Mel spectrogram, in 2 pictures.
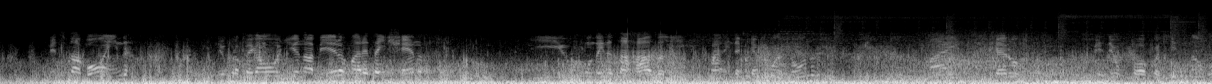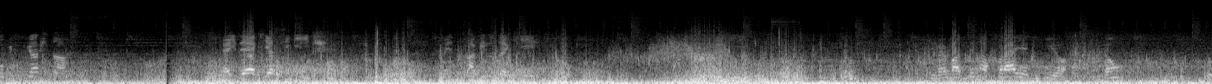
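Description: Strong wind buffeting an action-camera microphone over choppy sea water around a paddle board, a loud, dense rumble that gets louder a little past halfway through.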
